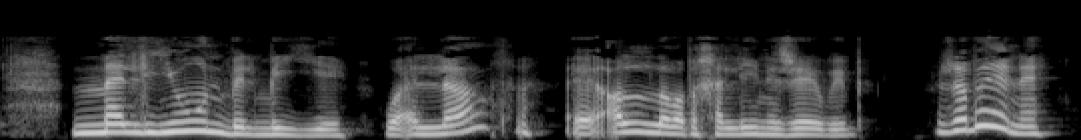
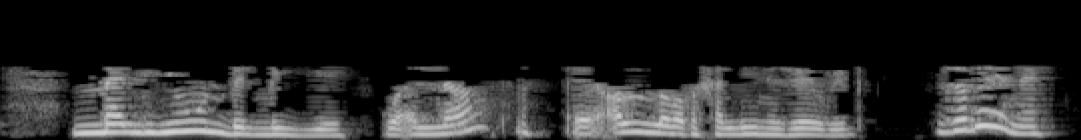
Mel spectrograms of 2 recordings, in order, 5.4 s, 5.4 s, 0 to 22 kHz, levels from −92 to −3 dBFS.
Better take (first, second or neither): first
